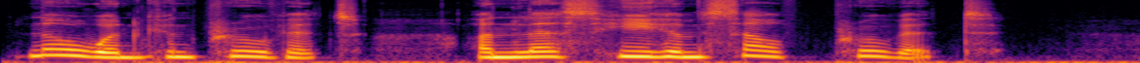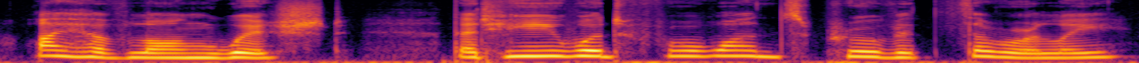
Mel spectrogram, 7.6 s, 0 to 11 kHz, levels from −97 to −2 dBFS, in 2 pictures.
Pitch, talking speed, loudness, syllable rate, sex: 230 Hz, 175 wpm, -17 LUFS, 4.9 syllables/s, female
